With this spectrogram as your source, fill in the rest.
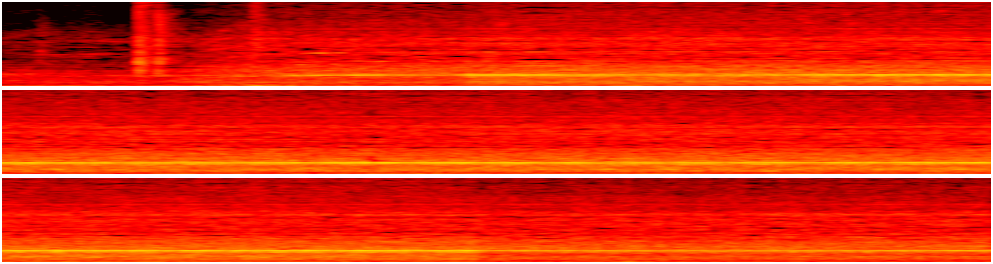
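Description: A hair dryer blows steadily on a freshly washed craft kit frame, starting after a brief click and running as a constant whirring hum with a high whine for most of the clip, then easing slightly near the end; no one speaks.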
